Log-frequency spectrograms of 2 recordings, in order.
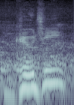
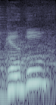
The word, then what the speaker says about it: Googie: popular in diners called, I believe it's Googie architecture, possibly Googie. It's the word Google, but replace the L with an I.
